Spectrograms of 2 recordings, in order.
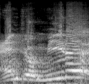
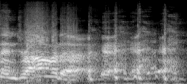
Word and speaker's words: Andromeda: in the androma sector Andromeda androma it's Andromeda Star Trek [ __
